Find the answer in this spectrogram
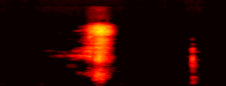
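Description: A person sneezing once, a breathy build-up ending in a sharp, loud burst about a second in. A single mouse click follows near the end.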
